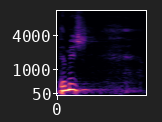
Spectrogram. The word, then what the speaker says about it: दमिश्क: इसका ये जो सफर था, दमिश्क, अभी तक हम लोग कुछ और बोलते थे, लेकिन ये राइट प्रोनाउंसिएशन है दमिश्क और दमास्कस, ये इसका इंग्लिश शब्द है दमास्कस।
